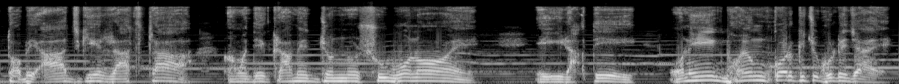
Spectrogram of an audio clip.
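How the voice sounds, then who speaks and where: Man playing a slow, wary village servant. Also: mid-range voice, close to an everyday voice. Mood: cautious. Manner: deferential, earnest, foreboding. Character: loyal, superstitious male village servant, humble and wary. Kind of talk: cartoon voice acting.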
